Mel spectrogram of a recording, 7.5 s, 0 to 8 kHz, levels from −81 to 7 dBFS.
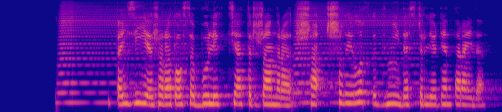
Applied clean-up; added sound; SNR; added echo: none; Accordion; 16 dB; reverberation time 0.8 s.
